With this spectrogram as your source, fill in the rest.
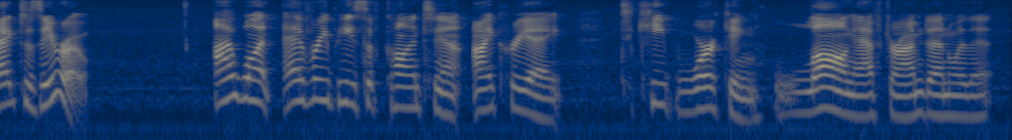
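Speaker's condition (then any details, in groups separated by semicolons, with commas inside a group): No condition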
